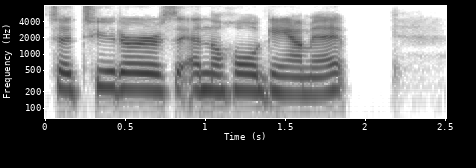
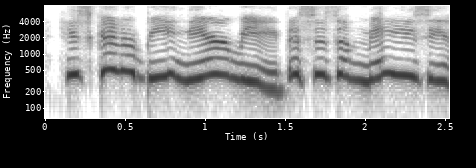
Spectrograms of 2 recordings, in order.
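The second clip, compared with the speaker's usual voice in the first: excited mom; 8 semitones higher than usual. Retold or imitated. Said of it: "I was so excited".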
